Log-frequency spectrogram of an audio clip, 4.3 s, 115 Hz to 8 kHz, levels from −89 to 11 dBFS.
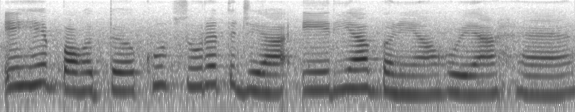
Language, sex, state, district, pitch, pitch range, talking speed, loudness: Punjabi, female, Punjab, Kapurthala, 260 Hz, 235-295 Hz, 110 wpm, -16 LUFS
